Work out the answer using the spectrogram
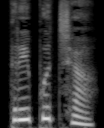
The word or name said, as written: ತ್ರಿಪುಚ್ಛ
